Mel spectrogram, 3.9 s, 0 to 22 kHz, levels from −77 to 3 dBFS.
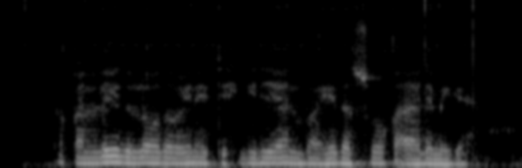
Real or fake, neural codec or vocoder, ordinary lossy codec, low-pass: real; none; none; none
